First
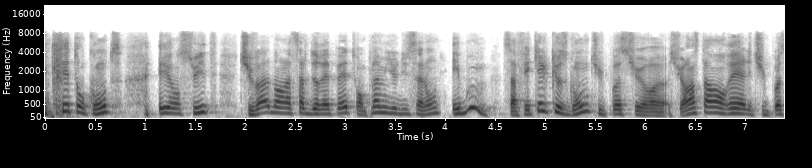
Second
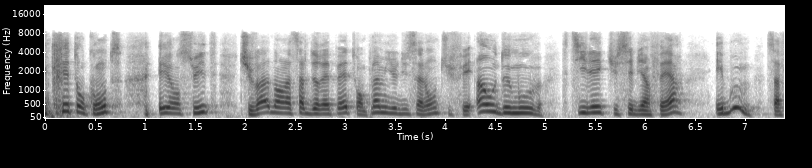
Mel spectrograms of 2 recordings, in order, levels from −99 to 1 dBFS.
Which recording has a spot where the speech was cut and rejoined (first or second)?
first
